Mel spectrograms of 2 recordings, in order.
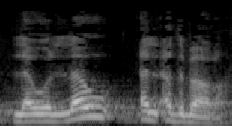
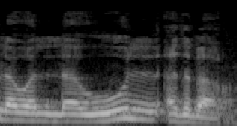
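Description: First: لولوا الأدبار with a vowelless waw, then "al-adbar"; original form. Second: لولوا الأدبار linked as "lawallawul-adbar"; waw given vowel. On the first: Teacher showing the original, unvowelled waw ending the first word of لولوا الأدبار. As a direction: keep waw and lam apart in لولوا الأدبار. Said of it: "والأصل لولوا". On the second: Teacher resolving two silent letters, waw voiced with u in لولوا الأدبار. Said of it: "دفعوا التقاء الساكنين بتحريك الواو". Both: Shown as a demonstration.

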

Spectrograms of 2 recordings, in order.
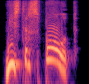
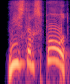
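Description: First: Calling out. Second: High call into the dark. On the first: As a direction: call for him in panic. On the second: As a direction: call out for him, panicked. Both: A narrator's reading. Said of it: "позвала она".

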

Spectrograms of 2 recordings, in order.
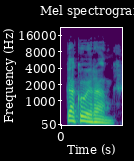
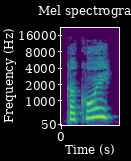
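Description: First: Said in the usual way. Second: Very high-pitched surprised question; incredulous high query; astonished. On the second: A narrator's reading. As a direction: shoot up in pitch with disbelief. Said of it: "удивилась Шантри вместе со мной".

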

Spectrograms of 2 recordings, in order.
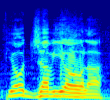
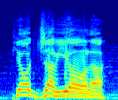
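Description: No difference in how they are said.

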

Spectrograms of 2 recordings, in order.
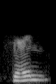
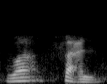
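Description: First: فعل said "fi'l", i after the f; fi'l form. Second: وفعل said "wa fa'l", a after the f; slow, no vowel on the ayn in وفعل; fa'l form. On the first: Teacher repeats first variant for class, pronounced fi'l. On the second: Teacher repeats second variant for class, pronounced fa'l. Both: Shown as a demonstration. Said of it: "يجوز فيها ثلاث لغات".

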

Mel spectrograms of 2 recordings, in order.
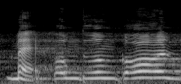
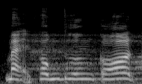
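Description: First: Put-on high, slow, stretched baby wail; drawn-out ghost wail. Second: Put-on high, soft baby-like wail; a ghost child sobbing at its mother. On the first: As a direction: drag the words out as an eerie infant cry. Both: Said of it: "Nó khóc như là tiếng đứa trẻ sơ sinh".

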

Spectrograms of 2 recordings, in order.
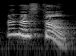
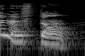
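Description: First: Much higher and louder, halting him; sharp call to stop. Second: Said in the usual way. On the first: Acted. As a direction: stop him mid-step. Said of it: "dit mon oncle". (interpellation vive, bien plus haute et forte)

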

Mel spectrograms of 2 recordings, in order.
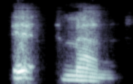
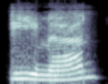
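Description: First: إئمان with a glottal stop after the first i, i'-man; original form with two hamzas. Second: Said in the usual way. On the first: Shown as a demonstration. Teacher showing the awkward original form to students, hamza stop clearly heard. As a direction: break إئمان with a hard hamza stop before mim. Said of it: "هكذا". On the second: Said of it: "أصل كلمة".

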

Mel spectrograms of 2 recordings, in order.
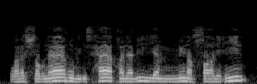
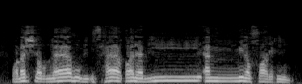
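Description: First: Said in the usual way. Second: "نبيا" as nabii'an, long ii held four counts before a hamza; hamzated ya. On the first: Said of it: "همز قالون الياء". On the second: Shown as a demonstration. Teacher showing Qalun, "نبيا" with long madd and hamza. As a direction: stretch the ii of "نبيا", then a glottal stop. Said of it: "همز قالون الياء وتصير عنده مدا متصلا".

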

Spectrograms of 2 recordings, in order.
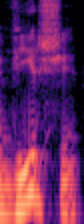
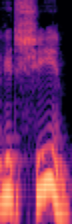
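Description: First: Вірші stressed on ВІР; stress on first syllable. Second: Вірші stressed on ШІ, higher; end-stressed вірші; wrong last-syllable stress. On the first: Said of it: "Слід казати". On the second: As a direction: say вір-ШІ. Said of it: "найчастіше неправильно наголошуєте". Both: Shown as a demonstration.

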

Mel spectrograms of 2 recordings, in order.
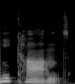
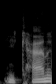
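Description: First: "can't" with the long car vowel; British can't. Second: "he can" with a short flat A; short British can. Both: Shown as a demonstration. Teacher repeats the contrast for the student. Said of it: "Eso es".

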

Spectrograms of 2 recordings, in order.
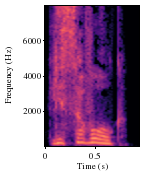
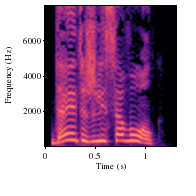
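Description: First: Said in the usual way. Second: Excited exclamation. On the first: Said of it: "повторил Фейр". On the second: A narrator's reading. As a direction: blurt it out in wonder. Boy recognizes the beast. (радостное восклицание)

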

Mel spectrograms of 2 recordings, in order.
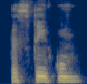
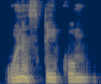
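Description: First: تسقيكم slowly as "tasqeekum"; ta with fatha. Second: ونسقيكم slowly as "wa nasqeekum"; nun with fatha. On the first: Teacher demonstrating Abu Ja'far's reading, تسقيكم slowly said "tasqeekum". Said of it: "بالتاء وفتحها". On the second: Teacher demonstrating Nafi's reading, ونسقيكم slowly said "wa nasqeekum". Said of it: "بالنون وفتحها". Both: Shown as a demonstration.

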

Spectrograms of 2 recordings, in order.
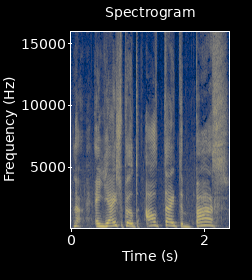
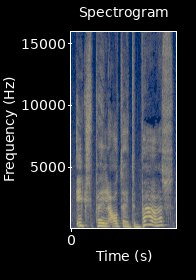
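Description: First: High, slow cross accusation; pitched-up sulky anger; angry. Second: High, affronted question; hurt, pitched-up disbelief; offended. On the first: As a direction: throw it at your friend, leaning on the words. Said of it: "zegt Woezel boos". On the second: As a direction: echo the accusation, insulted. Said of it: "herhaalt Pip beledigd". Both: A narrator's reading.

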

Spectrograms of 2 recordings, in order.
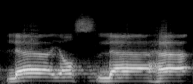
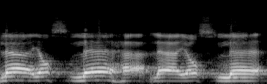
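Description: First: Very slow لا يصلاها with a straight 'laa'; open alif. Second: Slow يصلاها with 'laa' bent towards 'lee'; tilted alif error. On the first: Teacher correcting the tilted vowel, open lam. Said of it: "نحافظ على فتح اللام". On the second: Teacher imitating those who over-thin it, tilted alif. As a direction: tilt the alif of يصلاها into an 'eh'. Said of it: "فيميل الألف". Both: Shown as a demonstration.

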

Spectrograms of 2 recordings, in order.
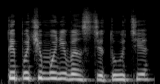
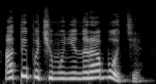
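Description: First: Raised-pitch accusing demand; accusing question. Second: High, loud counter-question; sharp retort. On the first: Drunken father demands why daughter skips college, accusing. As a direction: challenge her, moderately forceful. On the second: Daughter turns father's question back on him, retorting. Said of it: "отбила мяч дочь". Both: A narrator's reading.

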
